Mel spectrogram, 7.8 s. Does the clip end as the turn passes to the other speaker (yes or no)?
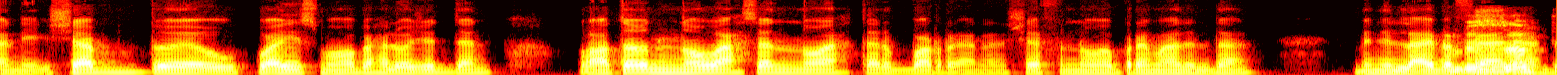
yes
